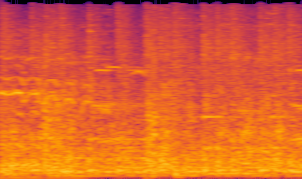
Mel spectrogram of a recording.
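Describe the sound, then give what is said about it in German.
A horse gives a loud, drawn-out whinny as a horse-drawn mail coach arrives. A continuous rumbling noise runs beneath it throughout. “Die Kutsche? Das ist sie, die Postkutsche. Pünktlich auf die Minute.”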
